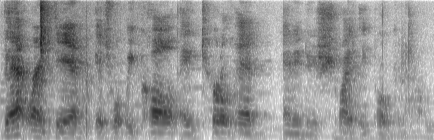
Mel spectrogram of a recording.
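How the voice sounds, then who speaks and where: A man voicing a flustered, embarrassed guy who stammers and answers deadpan. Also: fairly low pitch, normal speed, lightly acted. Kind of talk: improv comedy. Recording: echoey room, far from mic, music.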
